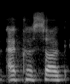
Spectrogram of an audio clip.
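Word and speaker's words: ECOSOC: Spell that word. Echosto. I've never heard that word before. Echos. It's um echosoc.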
